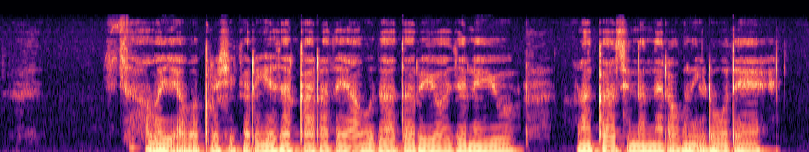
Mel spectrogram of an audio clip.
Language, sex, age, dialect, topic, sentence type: Kannada, male, 41-45, Mysore Kannada, agriculture, question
